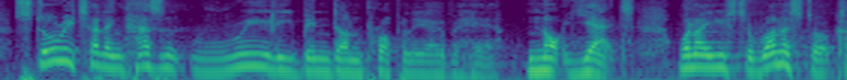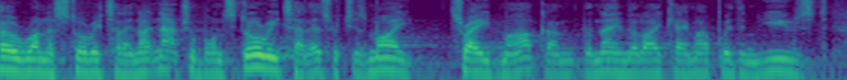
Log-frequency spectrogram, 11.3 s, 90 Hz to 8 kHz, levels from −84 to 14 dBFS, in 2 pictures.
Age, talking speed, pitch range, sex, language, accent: 40-59, 200 wpm, 150-195 Hz, male, English, British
